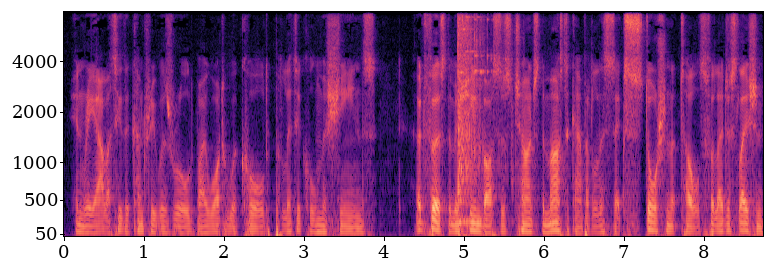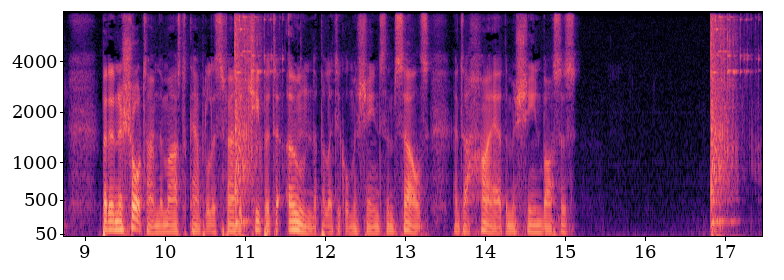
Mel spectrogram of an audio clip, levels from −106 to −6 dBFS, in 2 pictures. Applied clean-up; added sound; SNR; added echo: none; Shatter; 11 dB; none.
